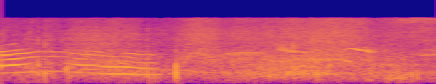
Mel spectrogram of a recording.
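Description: A young child's high voice making a drawn-out wordless sound that slides down in pitch over the first second, followed by softer voice sounds, with a light tap about a second in.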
